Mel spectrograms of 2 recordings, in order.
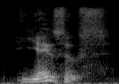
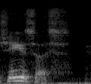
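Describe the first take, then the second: First: The name begins with a Y sound. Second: The name begins with a J sound. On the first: This is the older pronunciation. "before they started using the J sound in the late 1600s, it was pronounced Jesus" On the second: This is the later pronunciation. "rather than Jesus"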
